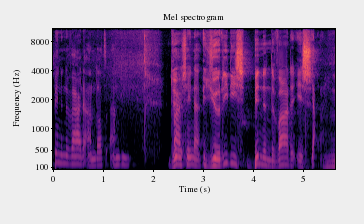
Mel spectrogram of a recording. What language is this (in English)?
Dutch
